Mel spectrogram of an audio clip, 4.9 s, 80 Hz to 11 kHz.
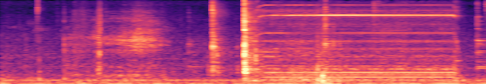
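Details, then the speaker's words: Honda Rancher TRX420FE at key-on after fuel filter replacement with kit 16706-HN8-305; the old clogged filter had caused throttle hesitation and cut-outs. A thin, steady electric buzz holds evenly; the fuel pump is priming normally. "there you can hear the pump running sounds good"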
